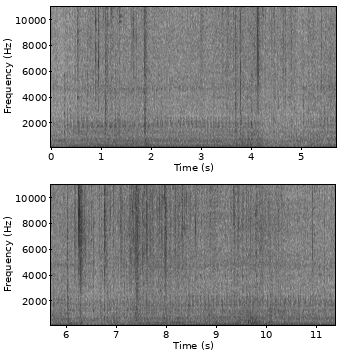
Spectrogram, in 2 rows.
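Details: Barn-find Kawasaki Bayou 220 ATV on test drive after repairs (filthy carburetor cleaned, new battery, oil and air filters, rear right wheel bearing and seal): even single-cylinder thump dipping briefly and recovering with throttle changes, no knocks or clatter; engine running really good.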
